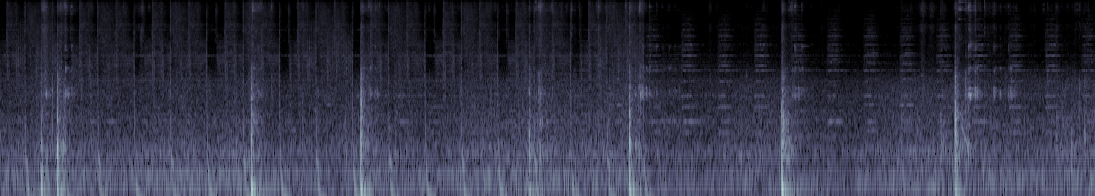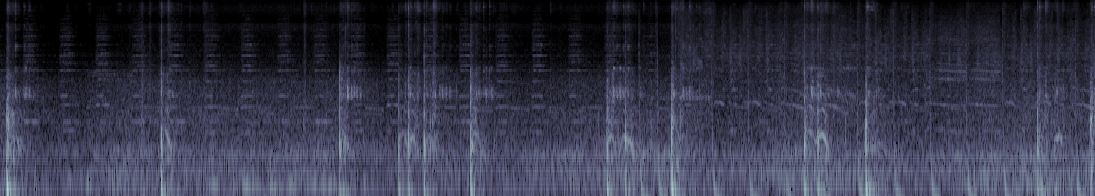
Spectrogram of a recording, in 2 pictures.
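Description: Punches landing on a hanging heavy bag: sharp, single thuds at irregular intervals, roughly one to two seconds apart, over background music.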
